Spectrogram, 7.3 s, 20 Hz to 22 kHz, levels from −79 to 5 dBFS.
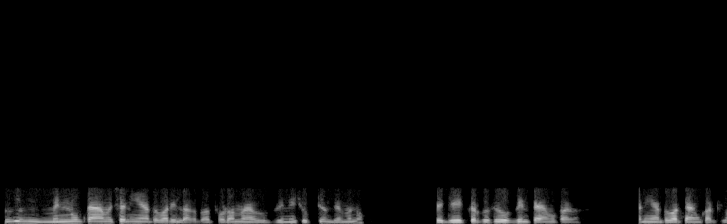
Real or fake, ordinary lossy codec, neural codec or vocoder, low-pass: real; none; none; 3.6 kHz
